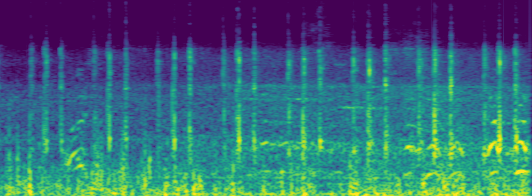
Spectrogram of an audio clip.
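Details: Fast-running horse on a road, rapid irregular clip-clop of hooves about two per second on hard surface, with faint voices and a low continuous rumble beneath.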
